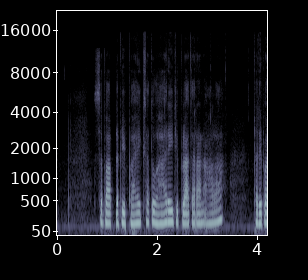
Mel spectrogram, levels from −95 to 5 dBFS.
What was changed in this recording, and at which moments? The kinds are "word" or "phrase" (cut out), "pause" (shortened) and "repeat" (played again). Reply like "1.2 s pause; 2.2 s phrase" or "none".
1.1 s pause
